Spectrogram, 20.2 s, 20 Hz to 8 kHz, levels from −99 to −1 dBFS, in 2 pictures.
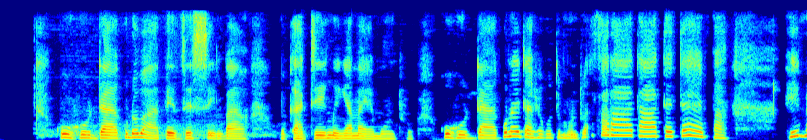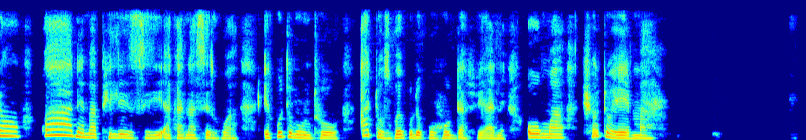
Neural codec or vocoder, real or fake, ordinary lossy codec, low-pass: none; real; AAC, 48 kbps; 7.2 kHz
